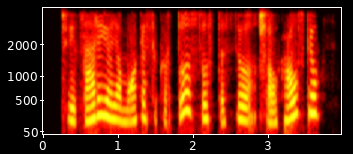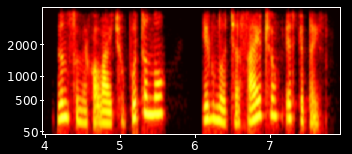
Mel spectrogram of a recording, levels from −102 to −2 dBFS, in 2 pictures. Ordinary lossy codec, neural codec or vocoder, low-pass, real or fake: Opus, 64 kbps; codec, 16 kHz, 6 kbps, DAC; 3.6 kHz; fake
